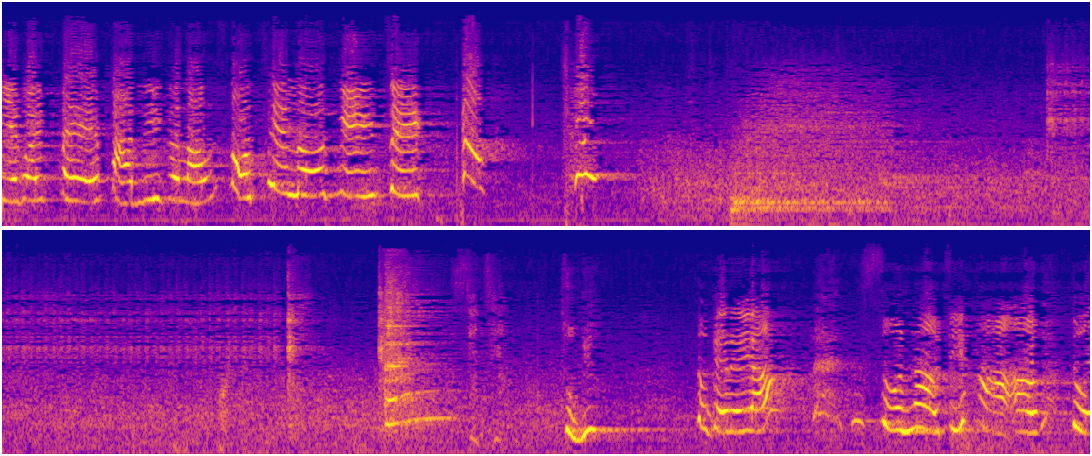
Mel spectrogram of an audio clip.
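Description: A woman sings in a high, wavering voice through a stage microphone.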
